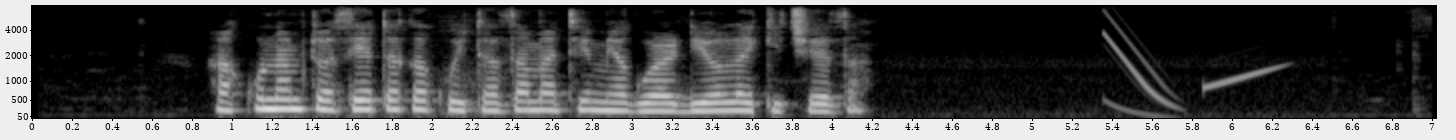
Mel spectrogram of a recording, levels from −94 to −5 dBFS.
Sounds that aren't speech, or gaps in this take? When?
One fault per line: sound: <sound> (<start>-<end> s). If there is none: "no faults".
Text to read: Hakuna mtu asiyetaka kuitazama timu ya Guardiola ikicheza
sound: chirp (5.4-6.3 s)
